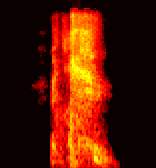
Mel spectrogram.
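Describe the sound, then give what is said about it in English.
A single sharp sneeze bursts out suddenly and ends within about half a second, with silence before and after. “Bless you.”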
